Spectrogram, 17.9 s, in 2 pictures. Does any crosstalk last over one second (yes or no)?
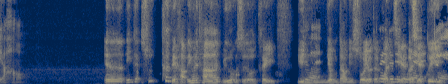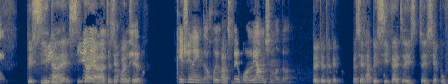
yes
